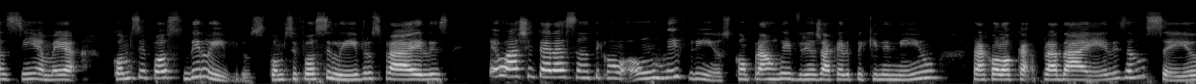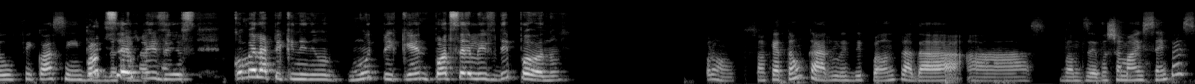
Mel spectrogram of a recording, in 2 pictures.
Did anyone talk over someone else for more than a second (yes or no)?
no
